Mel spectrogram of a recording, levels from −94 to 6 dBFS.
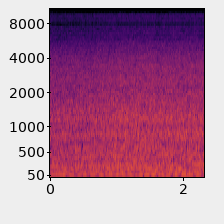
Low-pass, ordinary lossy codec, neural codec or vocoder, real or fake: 9.9 kHz; AAC, 48 kbps; none; real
